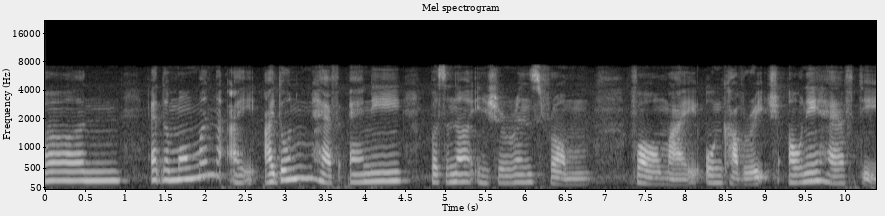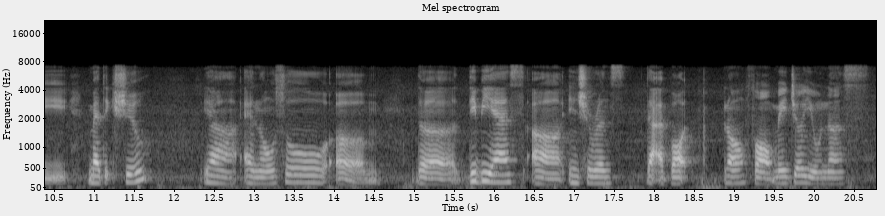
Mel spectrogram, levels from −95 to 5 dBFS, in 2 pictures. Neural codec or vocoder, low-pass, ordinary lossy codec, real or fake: none; 7.2 kHz; none; real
